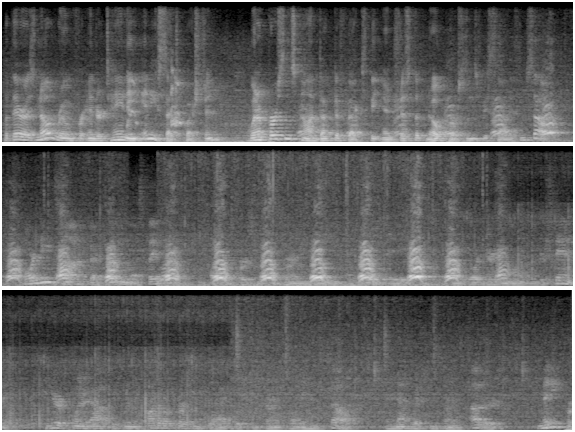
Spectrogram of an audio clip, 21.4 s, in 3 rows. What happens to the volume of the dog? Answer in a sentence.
The loudness of the dog goes up.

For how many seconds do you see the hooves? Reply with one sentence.
You can't hear the hooves here.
